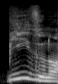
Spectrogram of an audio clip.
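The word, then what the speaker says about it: B'z: ビーズの発音は頭にイントネーション置かないですね頭だと手芸に使うビーズって感じがきえて気がしますビーズ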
